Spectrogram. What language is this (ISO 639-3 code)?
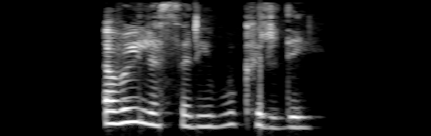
ckb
